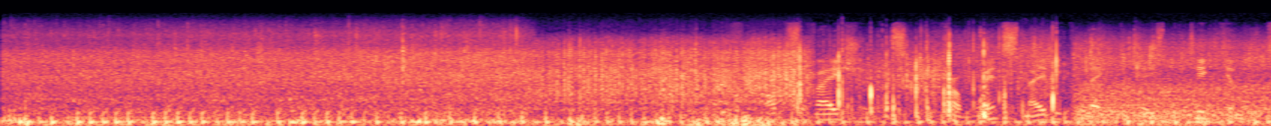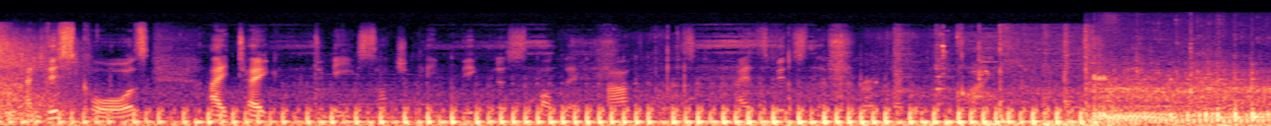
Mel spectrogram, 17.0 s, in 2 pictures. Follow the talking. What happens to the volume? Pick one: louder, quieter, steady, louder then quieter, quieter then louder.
quieter.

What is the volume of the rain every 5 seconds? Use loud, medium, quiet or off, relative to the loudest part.
loud, loud, off, off.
